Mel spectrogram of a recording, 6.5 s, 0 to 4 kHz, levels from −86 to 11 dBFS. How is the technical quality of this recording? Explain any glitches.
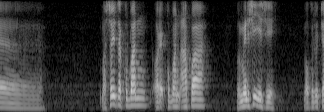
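Nothing stood out on listening to this speech recording, which comes through a call path with a narrow, telephone-like band that has nothing above 4 kHz.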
